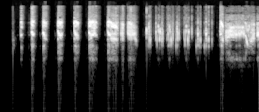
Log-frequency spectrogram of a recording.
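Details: Swiftlet calling sound used to attract swiftlets: a run of short, sharp, high chirps repeated rapidly, then denser buzzy twittering and a long rasping burst at the end.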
